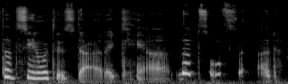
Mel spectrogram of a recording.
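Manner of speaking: tearful hushed whisper; whispering through real tears; crying. Real, not acted. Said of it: "I'm literally crying".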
